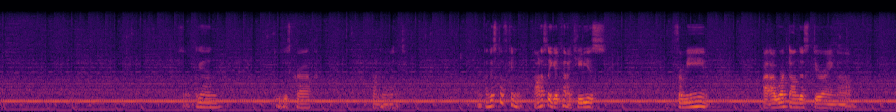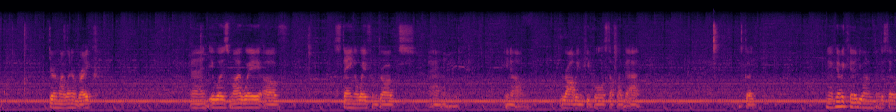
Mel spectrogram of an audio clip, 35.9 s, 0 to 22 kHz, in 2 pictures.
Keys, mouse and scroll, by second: 2.6 click, 2.9 right click, 3.4 g, 5.4 click, 5.9 right click, 6.1 g, 7.0 click, 8.1 g, 8.6 click, 9.0 right click, 9.8 click, 10.2 right click, 11.7 click, 11.9 right click, 12.4 click, 13.7 right click, 14.0 g, 16.9 click, 21.2 right click, 22.0 g, 23.6 right click, 24.1 g, 26.1 click, 27.1 right click, 27.3 g, 29.2 click, 30.0 right click, 30.2 g, 32.5 click, 33.0 right click, 33.3 g.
